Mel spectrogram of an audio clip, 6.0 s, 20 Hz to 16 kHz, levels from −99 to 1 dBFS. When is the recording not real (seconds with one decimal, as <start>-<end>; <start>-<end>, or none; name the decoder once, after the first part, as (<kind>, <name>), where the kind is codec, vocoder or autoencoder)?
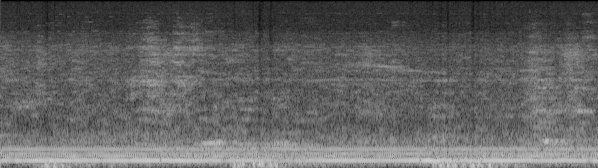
1.6-3.1 (vocoder, BigVGAN v2); 4.2-6.0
